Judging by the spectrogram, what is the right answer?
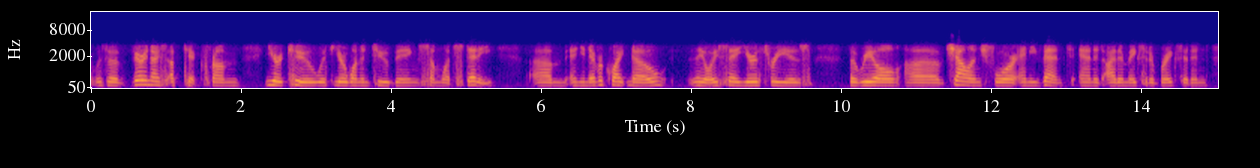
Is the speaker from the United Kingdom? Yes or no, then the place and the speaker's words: no; California, United States; Northern California, born in Sonoma County and raised in the Bay Area. My grandfather had a vineyard.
